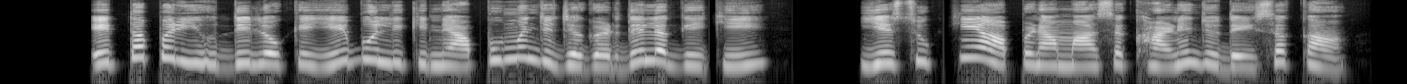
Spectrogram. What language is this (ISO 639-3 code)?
mjl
